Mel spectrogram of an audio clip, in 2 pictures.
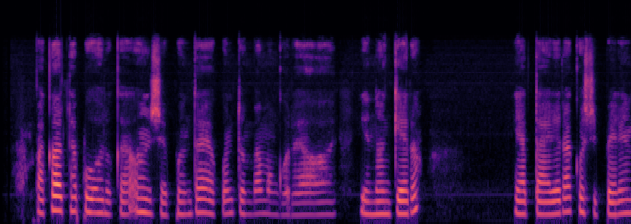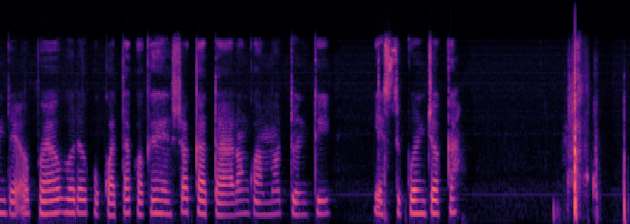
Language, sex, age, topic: Oshiwambo, female, 25-35, agriculture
